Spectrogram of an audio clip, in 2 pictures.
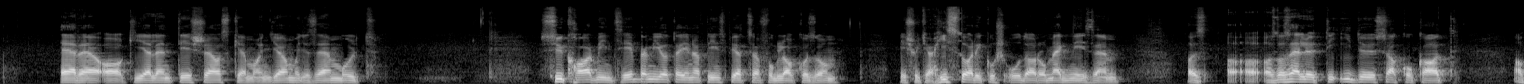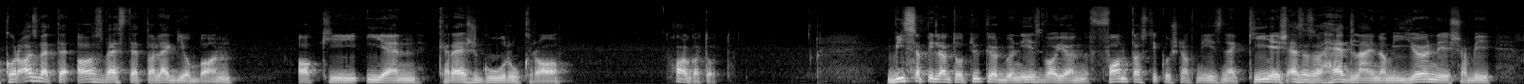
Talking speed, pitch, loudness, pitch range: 110 wpm, 100 Hz, -15 LUFS, 95-110 Hz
